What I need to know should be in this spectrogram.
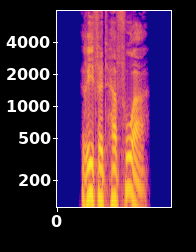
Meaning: second-person plural subjunctive I of hervorrufen
- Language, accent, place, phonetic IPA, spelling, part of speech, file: German, Germany, Berlin, [ˌʁiːfət hɛɐ̯ˈfoːɐ̯], riefet hervor, verb, De-riefet hervor.ogg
